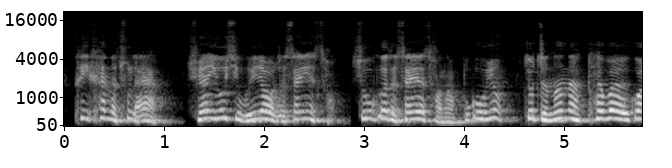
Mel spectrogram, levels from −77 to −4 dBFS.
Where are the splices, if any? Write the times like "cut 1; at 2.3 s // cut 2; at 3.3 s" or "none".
cut 1; at 1.2 s // cut 2; at 2.8 s // cut 3; at 4.5 s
